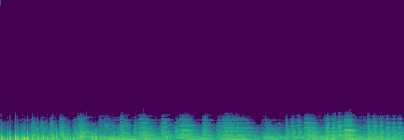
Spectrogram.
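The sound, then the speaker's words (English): Horse hooves clip-clop in a quick, steady rhythm, sharpest at the start, then continue under a swelling, sustained musical backing, as a rider urges his horse on toward Carl Faber's place. There is no talking. “Fella, you're carrying me to Carl Faber's place as fast as them spavin legs of yours will get us there.”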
